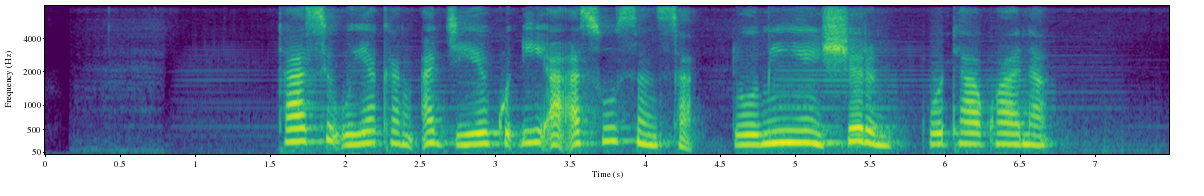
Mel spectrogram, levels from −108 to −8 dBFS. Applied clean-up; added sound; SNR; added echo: neural separator model SepFormer DNS4.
